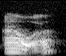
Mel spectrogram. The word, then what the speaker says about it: hour: his list this or is an hour and just like in modern English the H isn't pronounced so this H dropping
